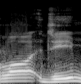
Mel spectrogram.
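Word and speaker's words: رجيم: জি মিম জের মিজিমি প্রিয় দর্শক এখানে দেখুন মদের হরফের বামের হরফে ওয়াকফু হইলে মধ্যে আরজি তিন আলিফটা নিয়ে পড়িতে হয় তো আমরা এই জিমকে তিন আলিফ টেনে মিমকে সাকিন করতে হবে তো দেখুন শব্দটি এইভাবে পড়বো রজিম রাজিম মিনাশ শাইতানির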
